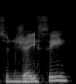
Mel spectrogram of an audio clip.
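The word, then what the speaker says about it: Saggese: Roby and and I I've heard it pronounced Thomas to jai It's s a g g e so I think it's Su ji is how it's it's a weird pronunciation but they were two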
